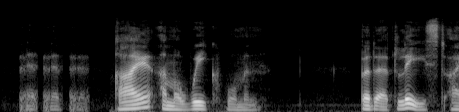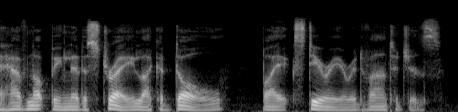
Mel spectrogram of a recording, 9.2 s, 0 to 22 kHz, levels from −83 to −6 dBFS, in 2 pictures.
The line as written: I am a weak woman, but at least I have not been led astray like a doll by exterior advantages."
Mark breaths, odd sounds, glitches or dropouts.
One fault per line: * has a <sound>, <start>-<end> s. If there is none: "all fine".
* has a laugh, 0.2-0.9 s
